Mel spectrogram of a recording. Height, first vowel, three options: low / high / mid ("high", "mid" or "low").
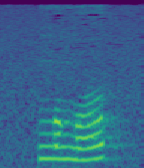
mid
